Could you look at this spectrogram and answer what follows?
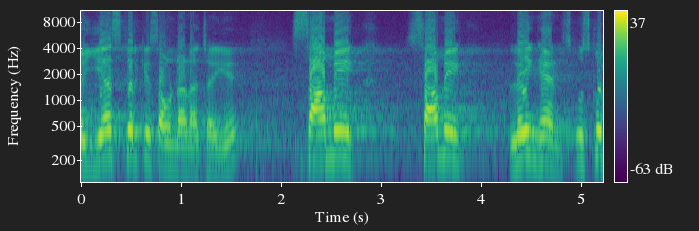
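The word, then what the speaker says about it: סָמֶךְ: सामेक। इसको क्या बोलते हैं? सामेक। इसको भी यस साउंड आएगा, सामेक।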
